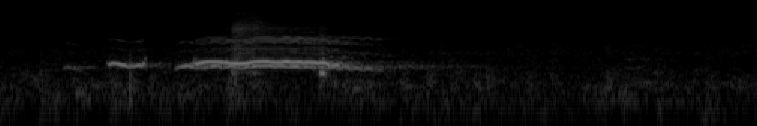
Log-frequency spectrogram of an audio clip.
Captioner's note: owl sounds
